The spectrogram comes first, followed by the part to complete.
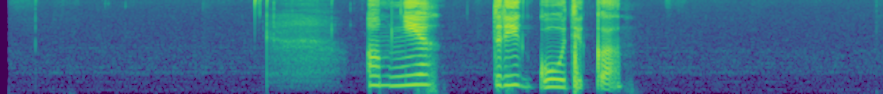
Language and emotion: Russian, sad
